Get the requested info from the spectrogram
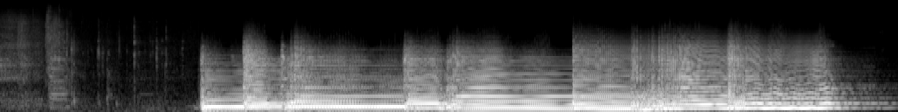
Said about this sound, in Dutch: staat, staat die amp echt hard? Zou die, zeg maar, als je niet die tube expander erbij zou hebben, zou het dan echt heel hard zijn? Nu? Ja, dan, zou zou dit zijn.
